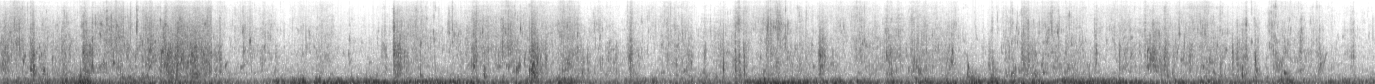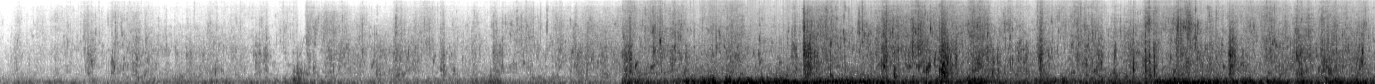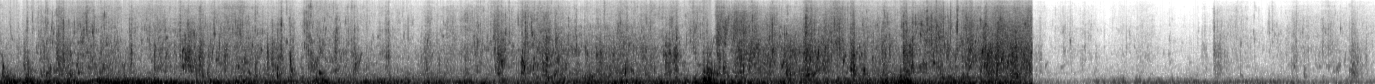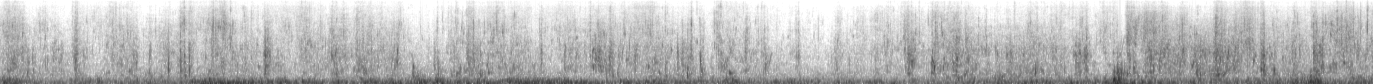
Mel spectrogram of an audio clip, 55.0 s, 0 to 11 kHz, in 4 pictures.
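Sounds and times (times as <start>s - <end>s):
wind buffeting microphone: 0.0s - 54.9s
water splashing against board: 14.6s - 37.9s.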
